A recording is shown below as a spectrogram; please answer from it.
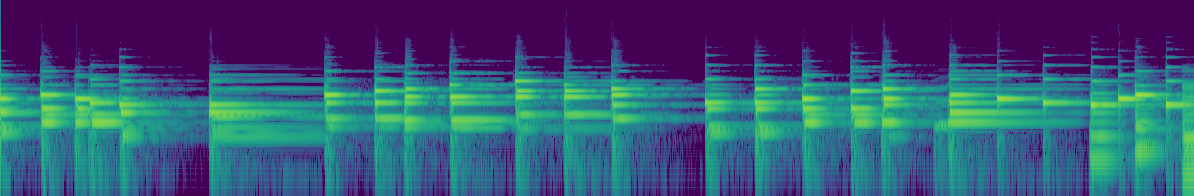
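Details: Gentle solo piano music plays as a melody of separate notes and chords, with no animal voices heard.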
